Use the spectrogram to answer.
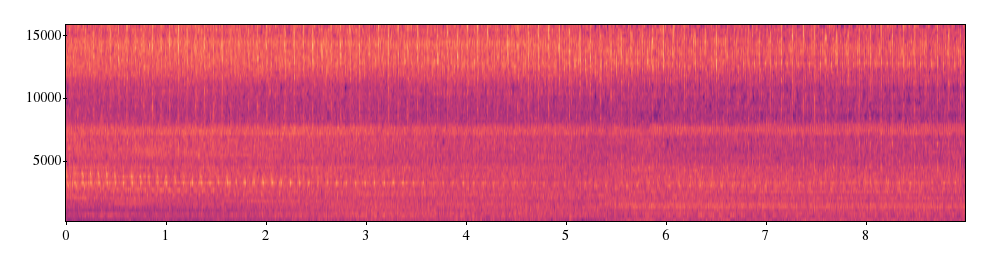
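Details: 1993 Ford Ranger 3.0 V6 at idle: uneven thumping with a stumbling beat pointing to a dead cylinder; misfire, cylinder 3 suspected.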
